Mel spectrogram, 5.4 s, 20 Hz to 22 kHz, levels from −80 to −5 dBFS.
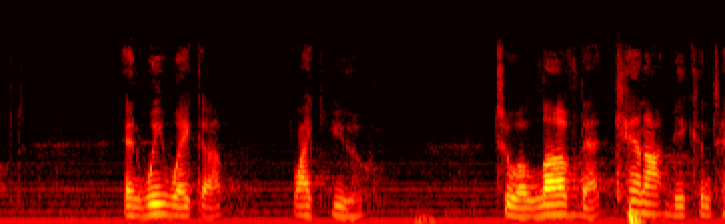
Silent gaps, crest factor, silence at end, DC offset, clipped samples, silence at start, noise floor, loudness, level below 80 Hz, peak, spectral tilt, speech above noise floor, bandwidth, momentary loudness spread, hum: none; 20 dB; 0 s; under 0.1%; under 0.1%; 0 s; -55 dBFS; -33 LUFS; -48 dBFS; -14 dBFS; -6 dB/octave; 23 dB; 15 kHz; 17 LU; none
